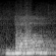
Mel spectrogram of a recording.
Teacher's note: Si vous prononcez bas, vous devez sentir une vibration. Une petite vibration, c'est la vibration des cordes vocales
